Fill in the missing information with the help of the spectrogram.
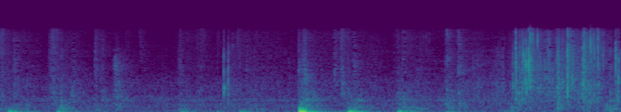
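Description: Footsteps on a floor, about two a second, the loudest about three seconds in. A short rustle follows near the end as a plush toy is handled.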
